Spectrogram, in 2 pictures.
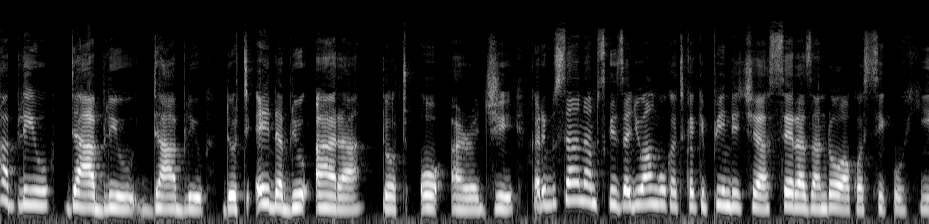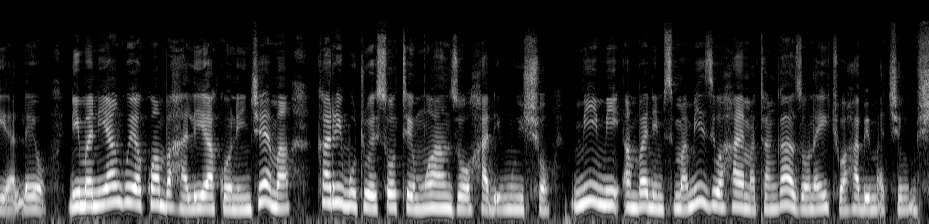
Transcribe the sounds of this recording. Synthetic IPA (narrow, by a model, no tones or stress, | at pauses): abludabludabluɗɔtɛɗabljuʔaɾadɔtɔaɾd͡ʒikaɾiɓusanam̩skilizaʄiwaŋɡukati̥kakipindit͡ʃasɛɾazandɔakwasikuhiːja̰lɛɔniːmanijaŋɡujakwambaɦalijakɔniɲd͡ʒɛmakaɾiɓutuwɛsɔtɛmwanzɔhaɗimwiʃɔmimiʔambajɛnim̩simamiziwahajamataŋɡazɔnaitwaɦaɓimat͡ʃilm̩ʃ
